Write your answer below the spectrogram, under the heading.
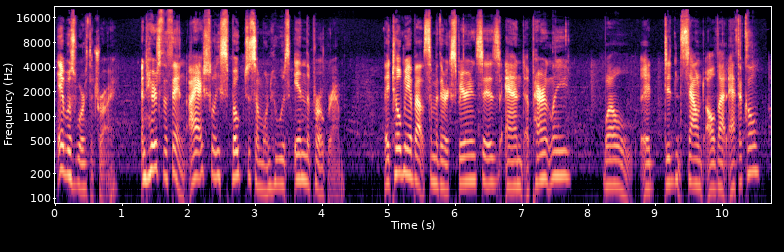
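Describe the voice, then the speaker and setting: Investigative podcast host, fairly high voice, crisp bright tone, conversational, wry, fictional podcast. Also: male voice, lively intonation, normal speed, slight background noise. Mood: curious, hesitant. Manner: conversational, wry, hesitant asides. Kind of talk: fictional podcast narration and dialogue.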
